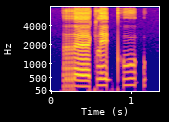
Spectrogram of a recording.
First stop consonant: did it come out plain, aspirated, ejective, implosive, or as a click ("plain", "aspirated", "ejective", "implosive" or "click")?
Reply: plain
